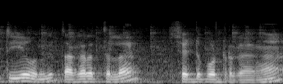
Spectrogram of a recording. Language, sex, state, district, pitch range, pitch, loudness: Tamil, male, Tamil Nadu, Namakkal, 115-140 Hz, 125 Hz, -15 LUFS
